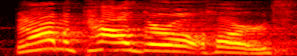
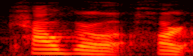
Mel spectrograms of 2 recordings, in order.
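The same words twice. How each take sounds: First: Much higher and louder, gleeful; excited exclamation. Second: Said in the usual way. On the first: Real, not acted. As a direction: burst out with it proudly.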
